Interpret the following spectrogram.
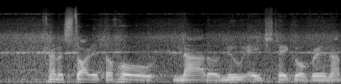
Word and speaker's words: Nato: It's not Nato, more than NATO, stuff like that.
